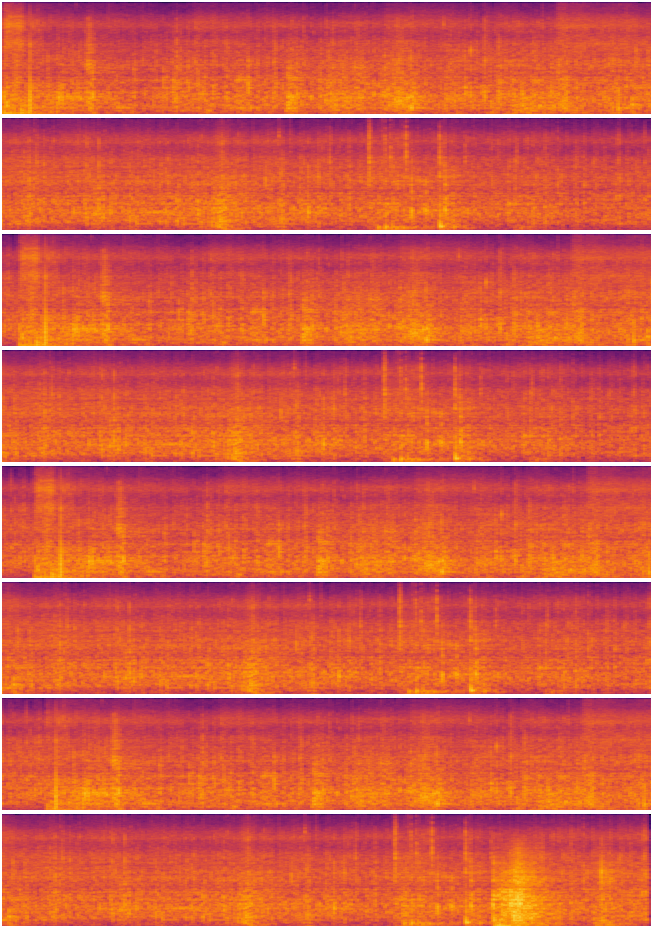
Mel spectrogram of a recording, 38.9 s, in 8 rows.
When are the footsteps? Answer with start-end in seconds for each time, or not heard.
37.0-38.6.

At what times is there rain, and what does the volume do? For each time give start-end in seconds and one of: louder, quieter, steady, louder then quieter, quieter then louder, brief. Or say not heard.
0.0-38.9 steady.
